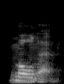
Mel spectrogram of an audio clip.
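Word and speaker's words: Molde: Molda. Molda, is that how you pronounce it?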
